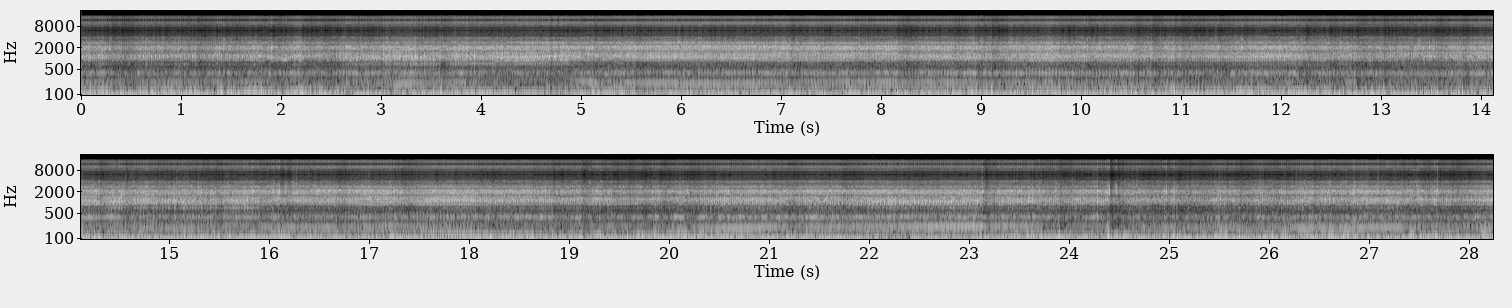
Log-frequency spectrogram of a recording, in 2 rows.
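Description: BMW R 1200 GS boxer-twin engine running steadily under way, with constant wind and road rush over the microphone.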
